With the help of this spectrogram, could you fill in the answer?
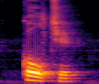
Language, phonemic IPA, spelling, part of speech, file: Dutch, /ˈkolcə/, kooltje, noun, Nl-kooltje.ogg
- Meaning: diminutive of kool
